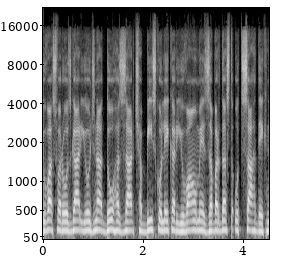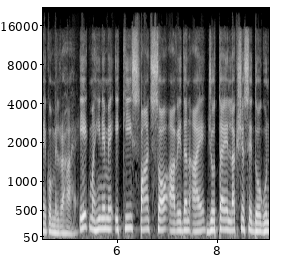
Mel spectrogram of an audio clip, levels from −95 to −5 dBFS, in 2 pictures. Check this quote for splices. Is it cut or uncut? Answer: uncut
